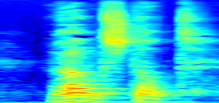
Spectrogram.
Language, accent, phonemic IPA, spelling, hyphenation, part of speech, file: Dutch, Netherlands, /ˈrɑntstɑt/, Randstad, Rand‧stad, proper noun, Nl-Randstad.ogg
- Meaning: Randstad (a region and conurbation in the Netherlands)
